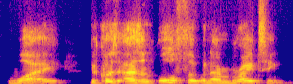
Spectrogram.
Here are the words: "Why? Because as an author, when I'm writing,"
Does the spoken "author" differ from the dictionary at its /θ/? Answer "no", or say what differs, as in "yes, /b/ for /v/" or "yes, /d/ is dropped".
no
